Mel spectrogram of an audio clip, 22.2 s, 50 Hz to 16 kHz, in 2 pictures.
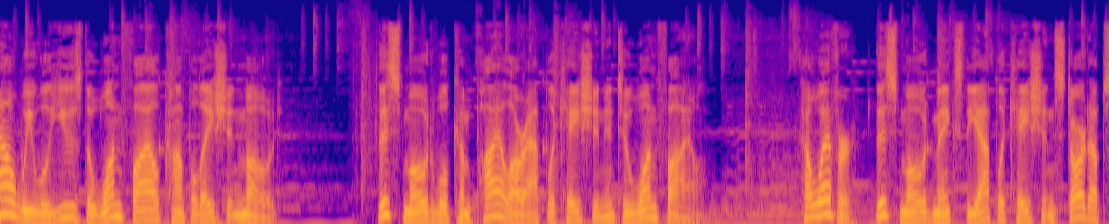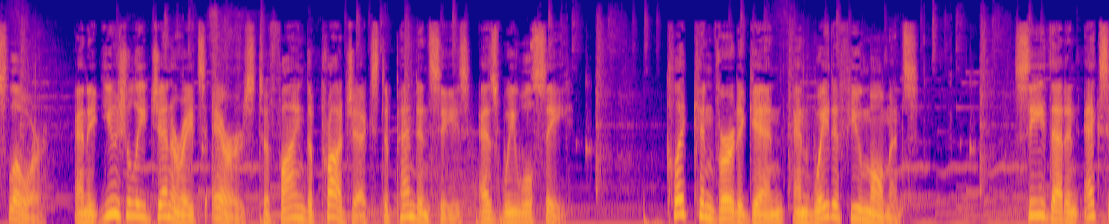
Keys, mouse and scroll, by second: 12.7-13.9 drag, 13.9-15.7 middle drag, 15.7-22.1 drag.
